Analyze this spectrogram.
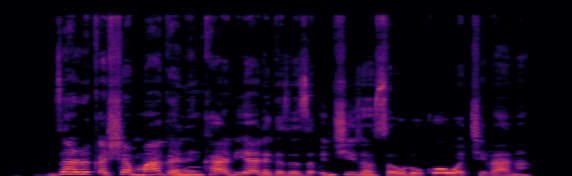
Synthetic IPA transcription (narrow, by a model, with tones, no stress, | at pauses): zɐ˦˨nɽɪ˦kʼa˨ʃɐ˦˨mːaː˦ɡɐ˨nɪ˦ŋkaː˦ɽɪ˦jaː˦dɐ˨ɡa˨zɐ˨zɐ˨ɓɪ˦nt͡ʃiː˦zɐ˨nsa˦wɽoː˦kʷoː˦wɐ˨t͡ʃe˨ɽaː˦naː˦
